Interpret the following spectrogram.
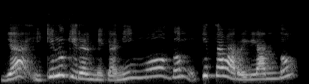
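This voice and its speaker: A woman's voice: sits high, sing-song, fast talker, vocal fry, fairly bright tone. A woman, teaching a class patiently, asking questions and repeating students' answers. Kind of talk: online class lesson. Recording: dull lo-fi recording.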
